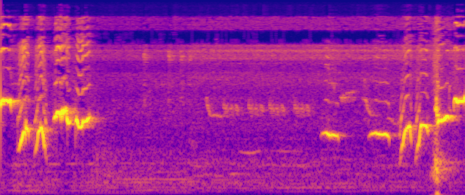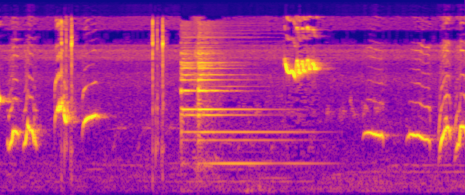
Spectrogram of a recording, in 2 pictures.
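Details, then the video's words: White-rumped shama (murai batu) lure song played to get other shamas singing: loud clear whistled notes, slurred up and down, in quick bursts, with a sharp click near the middle and a buzzy, rasping phrase after it. "PUTAR PANCINGAN MURAI BATU INI LANGSUNG BUNYI GACOR FULLISIAN!"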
